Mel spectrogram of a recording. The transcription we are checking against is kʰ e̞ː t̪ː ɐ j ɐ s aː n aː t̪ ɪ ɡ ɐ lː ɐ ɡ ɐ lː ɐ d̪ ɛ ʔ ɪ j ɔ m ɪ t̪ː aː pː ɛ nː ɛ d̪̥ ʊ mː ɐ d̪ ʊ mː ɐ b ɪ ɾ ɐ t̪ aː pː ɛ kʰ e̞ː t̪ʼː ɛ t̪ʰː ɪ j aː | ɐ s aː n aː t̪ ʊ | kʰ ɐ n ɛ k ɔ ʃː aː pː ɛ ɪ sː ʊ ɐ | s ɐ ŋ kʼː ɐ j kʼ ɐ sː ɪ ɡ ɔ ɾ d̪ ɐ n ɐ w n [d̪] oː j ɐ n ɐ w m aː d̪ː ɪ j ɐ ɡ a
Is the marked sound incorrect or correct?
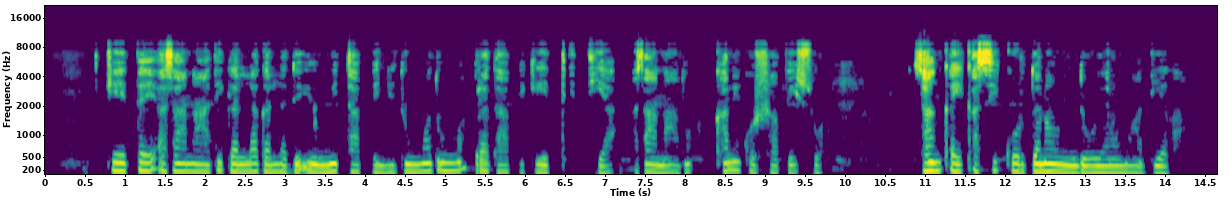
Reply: correct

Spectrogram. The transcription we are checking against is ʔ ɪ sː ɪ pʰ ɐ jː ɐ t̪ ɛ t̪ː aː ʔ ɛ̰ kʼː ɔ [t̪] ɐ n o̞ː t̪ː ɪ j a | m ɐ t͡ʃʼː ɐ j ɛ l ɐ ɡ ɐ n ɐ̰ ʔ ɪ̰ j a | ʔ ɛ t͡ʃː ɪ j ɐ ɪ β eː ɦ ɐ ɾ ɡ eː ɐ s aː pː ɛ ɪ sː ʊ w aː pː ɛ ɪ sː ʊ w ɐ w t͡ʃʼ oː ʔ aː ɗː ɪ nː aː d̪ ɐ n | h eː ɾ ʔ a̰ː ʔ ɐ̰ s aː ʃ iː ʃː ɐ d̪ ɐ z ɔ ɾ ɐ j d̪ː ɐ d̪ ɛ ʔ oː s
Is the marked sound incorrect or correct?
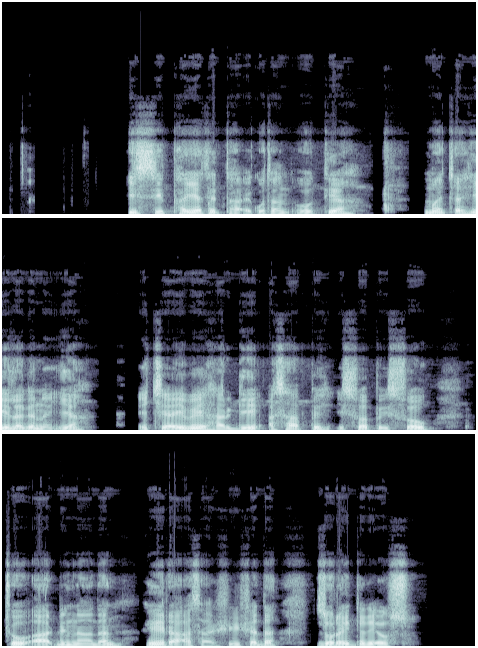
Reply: correct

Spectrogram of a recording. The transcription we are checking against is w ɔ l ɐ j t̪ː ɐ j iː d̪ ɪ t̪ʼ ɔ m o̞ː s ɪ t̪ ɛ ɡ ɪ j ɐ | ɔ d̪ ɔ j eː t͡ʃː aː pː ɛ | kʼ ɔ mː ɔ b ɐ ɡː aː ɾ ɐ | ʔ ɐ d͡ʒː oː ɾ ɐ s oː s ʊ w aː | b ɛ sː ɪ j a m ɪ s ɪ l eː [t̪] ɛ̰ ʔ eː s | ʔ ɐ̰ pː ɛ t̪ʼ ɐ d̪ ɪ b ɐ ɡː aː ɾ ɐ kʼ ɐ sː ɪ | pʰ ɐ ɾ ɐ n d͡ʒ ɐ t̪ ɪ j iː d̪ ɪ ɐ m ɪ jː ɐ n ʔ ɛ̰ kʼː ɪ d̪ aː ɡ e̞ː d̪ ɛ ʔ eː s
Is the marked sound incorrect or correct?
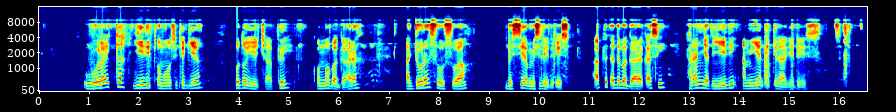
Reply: incorrect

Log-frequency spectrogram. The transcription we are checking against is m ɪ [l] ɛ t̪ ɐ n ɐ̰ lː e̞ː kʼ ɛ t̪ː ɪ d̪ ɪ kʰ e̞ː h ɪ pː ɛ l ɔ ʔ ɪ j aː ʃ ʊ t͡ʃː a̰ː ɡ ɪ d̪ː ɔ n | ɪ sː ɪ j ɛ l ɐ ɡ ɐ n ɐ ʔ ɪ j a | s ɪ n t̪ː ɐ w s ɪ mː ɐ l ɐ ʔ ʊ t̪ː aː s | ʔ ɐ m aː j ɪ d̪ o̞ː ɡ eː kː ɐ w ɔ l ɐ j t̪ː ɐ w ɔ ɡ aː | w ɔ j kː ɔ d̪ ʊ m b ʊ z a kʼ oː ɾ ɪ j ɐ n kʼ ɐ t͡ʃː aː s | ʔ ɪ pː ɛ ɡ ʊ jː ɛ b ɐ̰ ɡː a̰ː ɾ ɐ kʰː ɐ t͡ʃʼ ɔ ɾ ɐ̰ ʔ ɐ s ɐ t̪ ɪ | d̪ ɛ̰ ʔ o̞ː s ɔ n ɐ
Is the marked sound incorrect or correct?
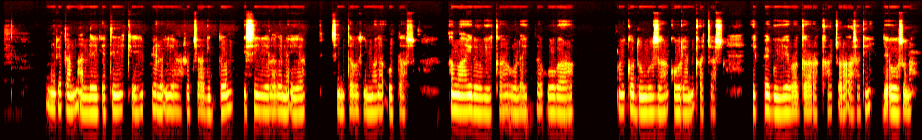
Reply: incorrect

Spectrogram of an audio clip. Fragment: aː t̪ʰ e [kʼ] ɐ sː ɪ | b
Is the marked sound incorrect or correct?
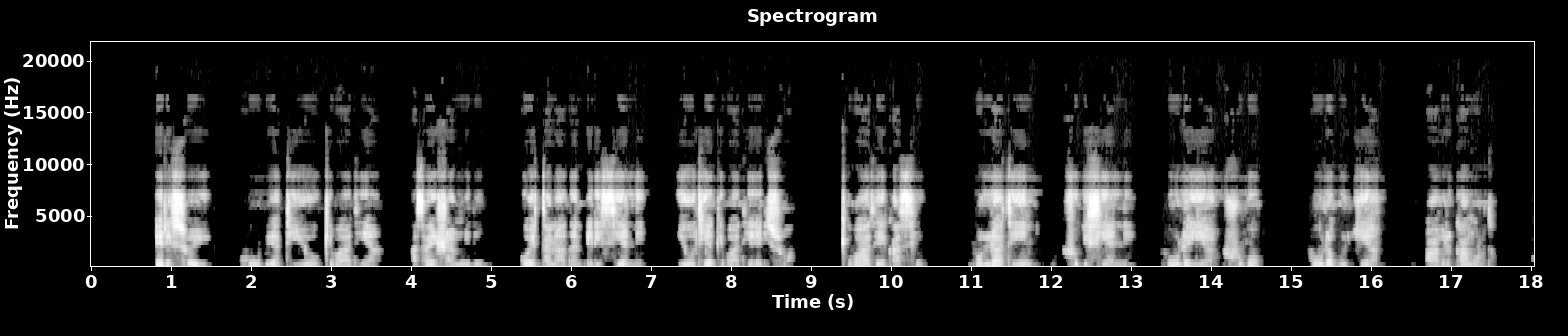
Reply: correct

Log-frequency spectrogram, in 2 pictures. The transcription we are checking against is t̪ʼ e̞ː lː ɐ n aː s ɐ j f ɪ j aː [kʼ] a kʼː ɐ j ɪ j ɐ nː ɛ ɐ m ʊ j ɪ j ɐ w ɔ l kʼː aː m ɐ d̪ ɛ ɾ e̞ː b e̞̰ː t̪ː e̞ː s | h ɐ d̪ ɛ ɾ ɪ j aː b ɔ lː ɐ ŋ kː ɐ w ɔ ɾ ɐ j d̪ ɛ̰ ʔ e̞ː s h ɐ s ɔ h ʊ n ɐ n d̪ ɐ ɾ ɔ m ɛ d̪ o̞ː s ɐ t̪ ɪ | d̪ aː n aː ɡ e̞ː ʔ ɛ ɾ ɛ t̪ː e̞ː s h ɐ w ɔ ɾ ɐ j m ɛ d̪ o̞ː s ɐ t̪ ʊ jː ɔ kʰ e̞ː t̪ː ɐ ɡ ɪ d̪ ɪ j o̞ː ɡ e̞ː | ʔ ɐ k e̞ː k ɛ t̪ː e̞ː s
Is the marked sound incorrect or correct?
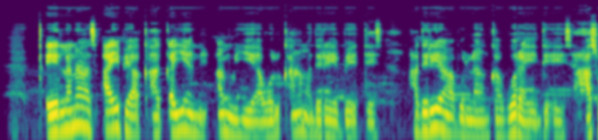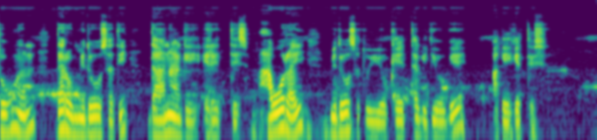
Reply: correct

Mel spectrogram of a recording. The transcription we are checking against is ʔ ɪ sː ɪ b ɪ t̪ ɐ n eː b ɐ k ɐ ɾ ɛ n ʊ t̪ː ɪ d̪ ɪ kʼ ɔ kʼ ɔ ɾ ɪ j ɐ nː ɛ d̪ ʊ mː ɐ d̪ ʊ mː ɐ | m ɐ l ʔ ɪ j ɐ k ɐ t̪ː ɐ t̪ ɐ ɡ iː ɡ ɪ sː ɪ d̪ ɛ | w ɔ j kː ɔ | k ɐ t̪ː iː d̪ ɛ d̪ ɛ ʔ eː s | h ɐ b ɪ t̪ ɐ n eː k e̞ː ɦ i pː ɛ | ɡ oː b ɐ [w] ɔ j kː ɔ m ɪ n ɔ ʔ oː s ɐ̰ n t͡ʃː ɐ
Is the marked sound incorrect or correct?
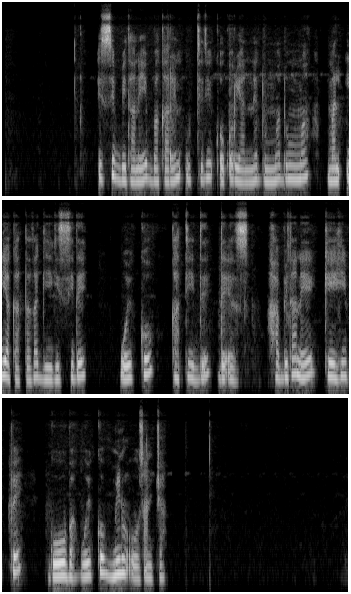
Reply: correct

